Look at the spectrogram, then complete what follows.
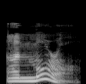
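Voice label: "unmoral", British English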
